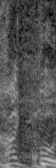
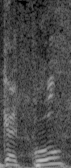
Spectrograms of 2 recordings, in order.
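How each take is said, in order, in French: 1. Le nom Gakpo se prononce à la manière néerlandaise. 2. Le nom Gakpo se prononce à la manière française. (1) "ça veut dire qu'on va prononcer vraiment la néerlandaise" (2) "Je vais jouer Gakpo"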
